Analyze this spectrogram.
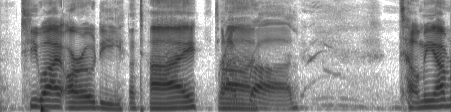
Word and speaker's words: Tyrod: the car Tyrod Taylor baby that's his name Ty r o d tyod Rod tell me I'm wrong is it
